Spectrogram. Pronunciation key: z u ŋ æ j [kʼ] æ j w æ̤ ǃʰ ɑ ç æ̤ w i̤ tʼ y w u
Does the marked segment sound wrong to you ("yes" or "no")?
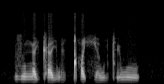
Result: no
